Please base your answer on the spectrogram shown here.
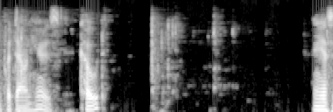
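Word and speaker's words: cout: So first thing that we're going to put down here is coat. And yes, I say it like coat, but enter a number.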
